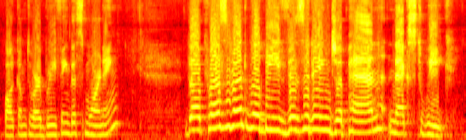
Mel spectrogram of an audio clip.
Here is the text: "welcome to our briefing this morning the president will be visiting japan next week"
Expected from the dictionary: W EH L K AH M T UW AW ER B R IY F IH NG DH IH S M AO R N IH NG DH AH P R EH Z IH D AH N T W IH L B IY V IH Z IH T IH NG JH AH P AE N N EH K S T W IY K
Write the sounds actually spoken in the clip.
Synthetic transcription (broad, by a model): W EH L K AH M T UW AW ER B R IY F IH NG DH IH S M AO R N IH NG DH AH P R EH Z IH D AH N T W IH L B IY V IH Z IH T IH NG JH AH P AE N N EH K S T W IY K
